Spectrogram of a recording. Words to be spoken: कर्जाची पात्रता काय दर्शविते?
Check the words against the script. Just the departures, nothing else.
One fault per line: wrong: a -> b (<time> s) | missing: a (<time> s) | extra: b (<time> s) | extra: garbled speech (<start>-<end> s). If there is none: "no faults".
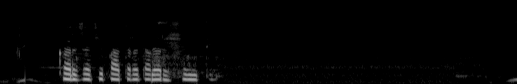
missing: काय (1.5 s)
